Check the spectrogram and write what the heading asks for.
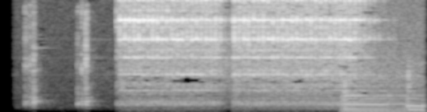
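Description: Alarm clock sound effect: two quick ticks, then a high bell ringing for about a second, with a brief break partway through. Near the end it gives way to intro music with a steady bass.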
